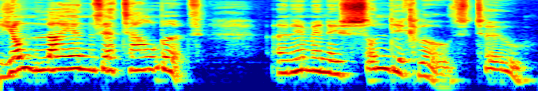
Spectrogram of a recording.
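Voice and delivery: aggrieved outcry. Acted. Pa complains to the manager.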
